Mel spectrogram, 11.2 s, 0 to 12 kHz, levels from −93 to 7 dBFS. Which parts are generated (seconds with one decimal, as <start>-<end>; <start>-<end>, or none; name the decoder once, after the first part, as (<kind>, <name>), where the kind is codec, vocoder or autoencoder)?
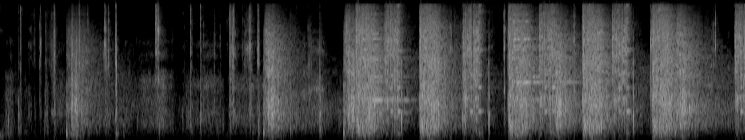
0.5-2.8 (vocoder, BigVGAN v2)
